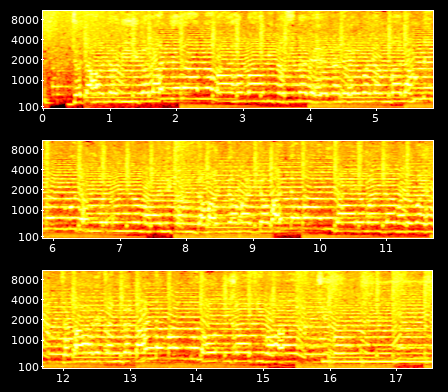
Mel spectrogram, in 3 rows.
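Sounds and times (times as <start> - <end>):
Sanskrit devotional chant ringtone: 0.2 - 17.4.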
